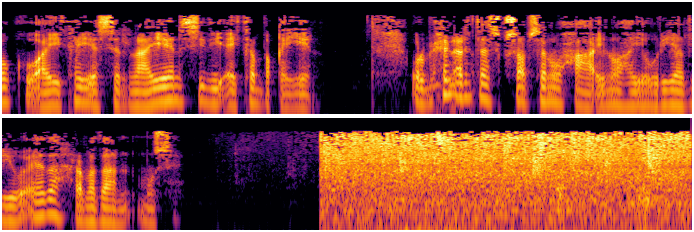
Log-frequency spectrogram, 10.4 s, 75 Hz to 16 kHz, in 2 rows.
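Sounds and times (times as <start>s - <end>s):
speech: 0.0s - 6.6s
heavy rain falling over the city of Djibouti: 7.6s - 10.3s.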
